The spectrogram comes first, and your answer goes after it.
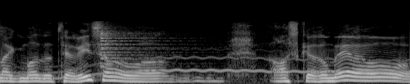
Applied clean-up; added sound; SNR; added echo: none; Musical instrument + Vehicle horn, car horn, honking; 14 dB; none.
